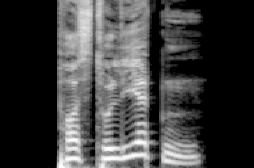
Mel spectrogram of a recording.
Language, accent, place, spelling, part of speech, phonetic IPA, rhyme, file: German, Germany, Berlin, postulierten, adjective / verb, [pɔstuˈliːɐ̯tn̩], -iːɐ̯tn̩, De-postulierten.ogg
- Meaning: inflection of postulieren: 1. first/third-person plural preterite 2. first/third-person plural subjunctive II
